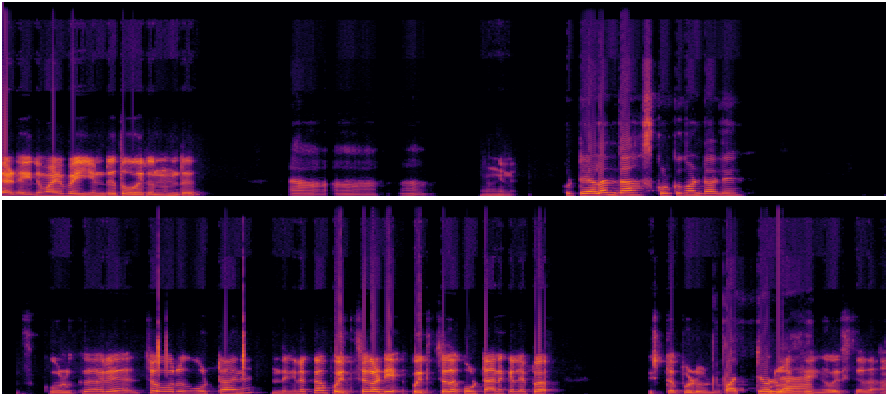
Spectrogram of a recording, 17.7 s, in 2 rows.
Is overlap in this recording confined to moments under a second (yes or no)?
yes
